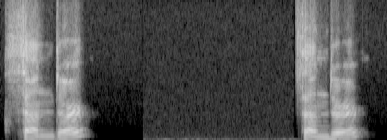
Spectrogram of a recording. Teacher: Então, aqui são unvoiced, né? Lembrando só. Então, não tem voz, é só vento.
